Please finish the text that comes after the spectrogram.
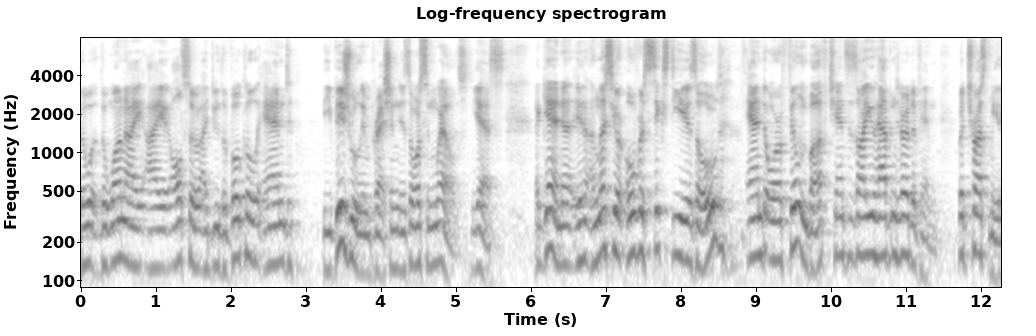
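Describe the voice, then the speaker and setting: A man's voice: medium pitch, a little hiss or hum. Dry, self-mocking man on a club stage. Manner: dry, self-deprecating, chatty with the crowd. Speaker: stand-up comedian. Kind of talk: stand-up comedy set. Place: comedy club stage with a laughing audience. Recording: roomy club sound with loud background.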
